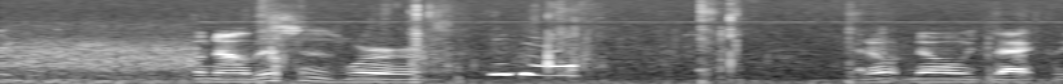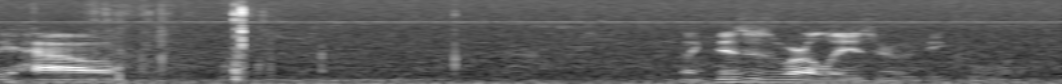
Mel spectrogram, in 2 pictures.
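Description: A young woman talks outdoors.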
